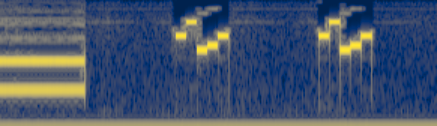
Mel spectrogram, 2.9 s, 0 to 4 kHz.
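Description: Five-tone selective call (ZVEI), heard as quick runs of five tones, tones of about 70 ms. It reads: 88568 88568
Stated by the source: ZVEI five-tone selective call 88355 received on SDR.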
